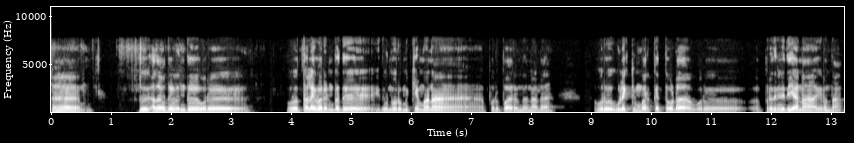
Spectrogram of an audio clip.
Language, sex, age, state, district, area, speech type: Tamil, male, 30-45, Tamil Nadu, Krishnagiri, rural, spontaneous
